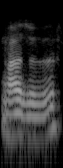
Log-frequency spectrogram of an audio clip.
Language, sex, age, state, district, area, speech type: Nepali, male, 60+, West Bengal, Kalimpong, rural, conversation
